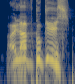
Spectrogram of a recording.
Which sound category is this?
Speech > Solo speech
